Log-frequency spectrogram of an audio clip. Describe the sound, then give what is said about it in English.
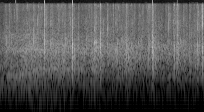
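A church audience applauds God steadily, a dense patter of many hands clapping at moderate loudness with occasional sharper claps standing out, and no voices over it. “It's like awkward as a pastor. It's like, do I let them clap or do?”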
